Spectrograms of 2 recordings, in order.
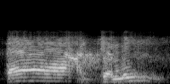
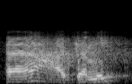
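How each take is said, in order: First: The vowel between the two glottal stops is lengthened. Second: The second glottal stop is softened, not fully closed. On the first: "بمد الهمزة الثانية" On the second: "بتسهيل الهمزة الثانية"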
